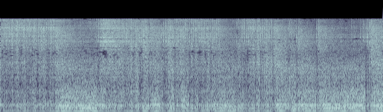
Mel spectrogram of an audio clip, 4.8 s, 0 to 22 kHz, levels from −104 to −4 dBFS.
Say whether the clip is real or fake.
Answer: real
